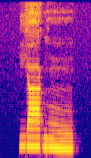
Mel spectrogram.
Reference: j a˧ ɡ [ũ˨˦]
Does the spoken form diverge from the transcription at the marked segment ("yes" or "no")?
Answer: yes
